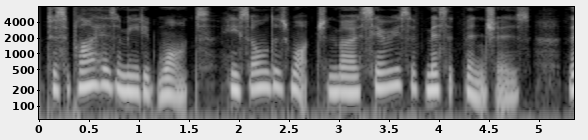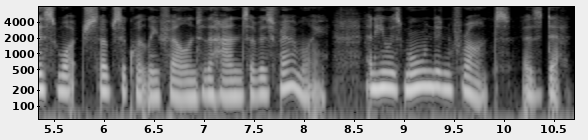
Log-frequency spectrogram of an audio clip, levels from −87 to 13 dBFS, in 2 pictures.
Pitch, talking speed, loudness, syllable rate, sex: 190 Hz, 185 wpm, -16 LUFS, 5.2 syllables/s, female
